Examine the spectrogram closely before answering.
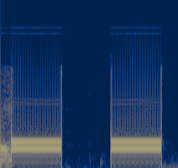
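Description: A telephone busy tone after a dropped phone call with a doctor: two loud, steady electronic beeps of equal length, separated by a half-second gap of silence, with no voices.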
